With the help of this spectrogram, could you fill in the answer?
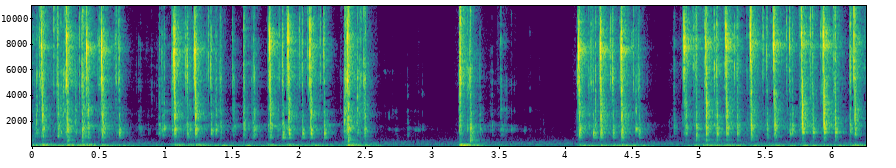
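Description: Fingertips of both hands type on a full-size backlit plastic mechanical computer keyboard with plastic keycaps. Quick bursts of bright, clicky keystrokes come in uneven runs, with a short quiet gap and a lone isolated stroke near the middle before fast typing resumes. Each click is crisp and dry, dying away almost instantly.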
